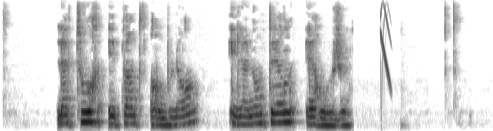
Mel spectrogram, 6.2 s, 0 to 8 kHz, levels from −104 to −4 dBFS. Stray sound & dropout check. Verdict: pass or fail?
fail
